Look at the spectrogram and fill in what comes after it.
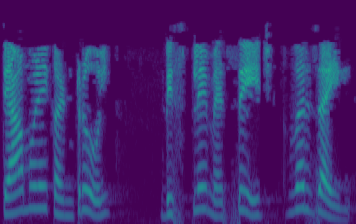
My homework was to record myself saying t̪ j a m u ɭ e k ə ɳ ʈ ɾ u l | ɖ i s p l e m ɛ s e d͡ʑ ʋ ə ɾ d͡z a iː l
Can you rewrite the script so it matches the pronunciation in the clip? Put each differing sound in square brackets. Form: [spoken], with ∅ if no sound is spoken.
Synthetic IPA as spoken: t̪ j a m u ɭ e k ə ɳ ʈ ɾ [o] l | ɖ i s p l e m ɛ s e d͡ʑ ʋ ə ɾ d͡z a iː l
